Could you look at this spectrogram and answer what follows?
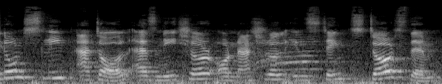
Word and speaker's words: nature: Nature should not be pronounced as nature, N-A-Y-C-H here, but as nature O with three syllables, N-A hyphen T-Y-O-O-R hyphen U-H, nature, nature. That was a Middle English accent.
